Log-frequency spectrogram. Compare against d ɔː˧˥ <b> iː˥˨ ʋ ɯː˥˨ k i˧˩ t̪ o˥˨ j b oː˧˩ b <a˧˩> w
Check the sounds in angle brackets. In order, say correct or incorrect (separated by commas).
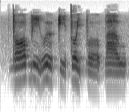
correct, incorrect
